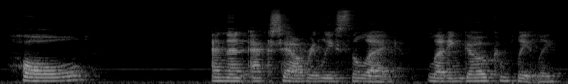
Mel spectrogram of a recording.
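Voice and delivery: calm, unhurried meditation voice with long pauses; guided yoga nidra. Real, not acted. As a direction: guide them into letting go, phrase by phrase. Leads yoga nidra practice.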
